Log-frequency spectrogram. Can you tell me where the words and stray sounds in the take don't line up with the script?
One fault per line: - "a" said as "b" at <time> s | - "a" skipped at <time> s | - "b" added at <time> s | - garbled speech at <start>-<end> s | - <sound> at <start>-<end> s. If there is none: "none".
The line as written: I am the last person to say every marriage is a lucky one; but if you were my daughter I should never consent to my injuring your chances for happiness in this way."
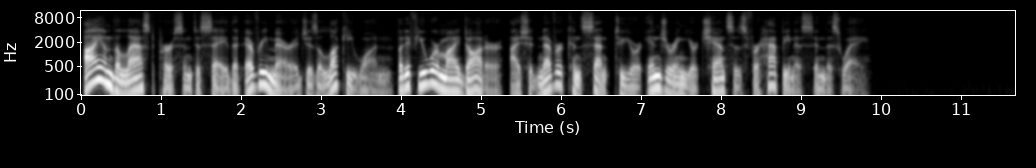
- "that" added at 1.8 s
- "my" said as "your" at 6.8 s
